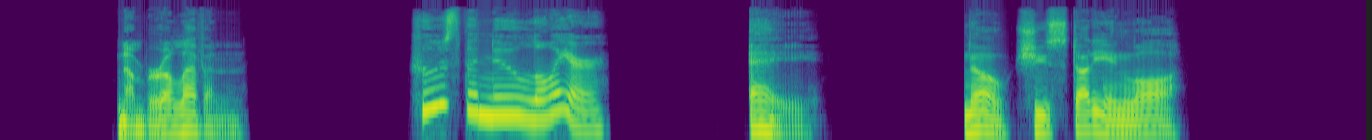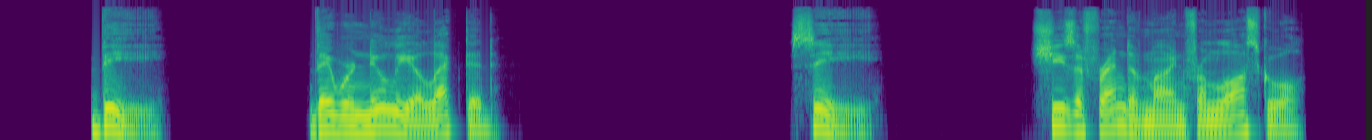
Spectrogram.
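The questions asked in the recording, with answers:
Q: Who's the new lawyer?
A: C: She's a friend of mine from law school.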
